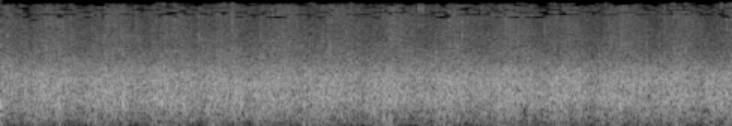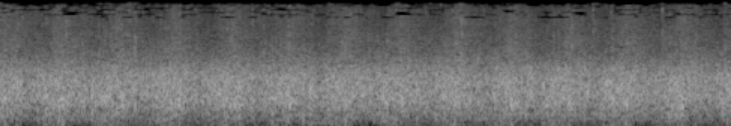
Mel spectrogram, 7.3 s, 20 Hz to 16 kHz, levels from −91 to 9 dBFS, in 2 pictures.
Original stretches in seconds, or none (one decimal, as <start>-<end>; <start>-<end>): 0.0-7.3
